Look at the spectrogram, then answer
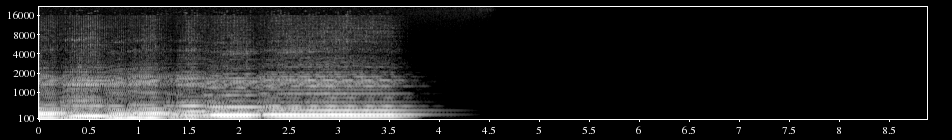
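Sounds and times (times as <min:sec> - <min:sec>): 
double bass playing an adagietto: 0:00.0 - 0:03.8.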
